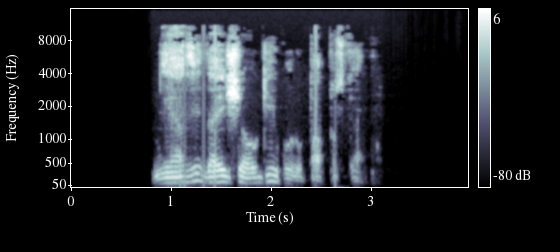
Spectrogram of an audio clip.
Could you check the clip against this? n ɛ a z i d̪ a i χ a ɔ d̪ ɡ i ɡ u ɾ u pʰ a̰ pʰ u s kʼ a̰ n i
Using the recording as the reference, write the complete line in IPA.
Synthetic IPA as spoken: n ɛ a z i d̪ a i ʃ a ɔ ɡ i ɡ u ɾ u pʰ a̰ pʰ u s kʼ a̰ n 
